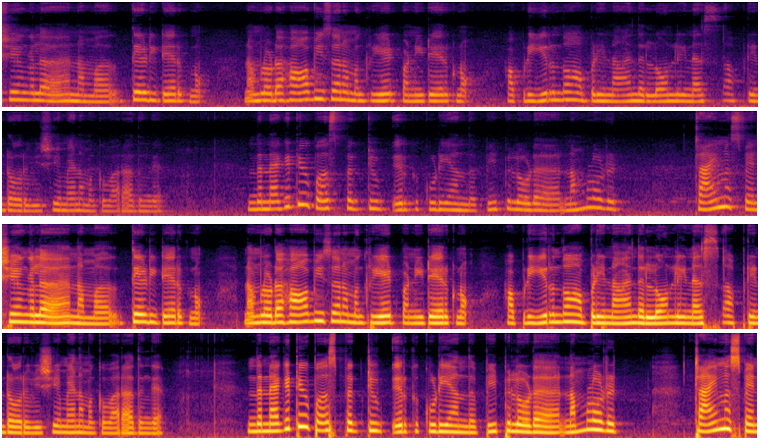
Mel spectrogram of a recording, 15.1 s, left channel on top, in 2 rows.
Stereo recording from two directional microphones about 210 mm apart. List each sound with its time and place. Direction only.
0.0 s a woman's voice: 40° right (ahead or behind)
